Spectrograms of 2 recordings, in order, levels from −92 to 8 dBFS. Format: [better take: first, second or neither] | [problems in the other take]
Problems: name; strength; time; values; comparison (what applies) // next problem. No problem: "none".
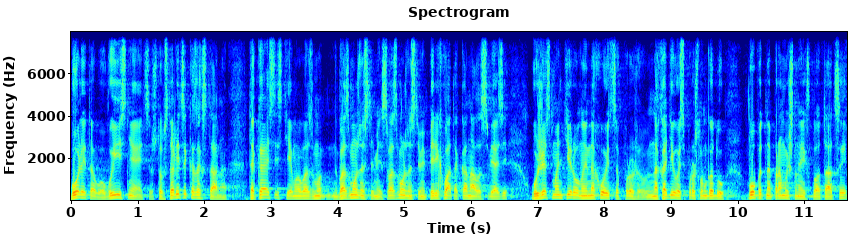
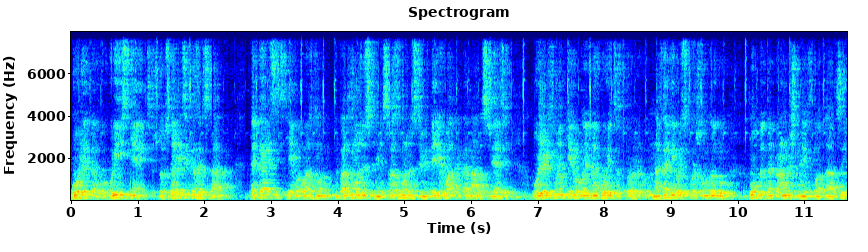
first | noise reduction (neural separator model SepFormer DNS4)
